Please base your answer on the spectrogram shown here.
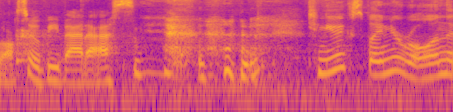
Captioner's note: both giggling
